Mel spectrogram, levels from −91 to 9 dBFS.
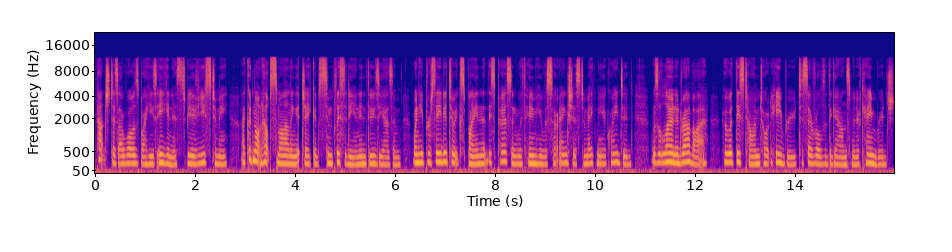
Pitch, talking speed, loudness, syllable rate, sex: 195 Hz, 220 wpm, -18 LUFS, 5.7 syllables/s, female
